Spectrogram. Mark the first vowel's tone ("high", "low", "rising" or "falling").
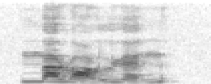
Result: high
